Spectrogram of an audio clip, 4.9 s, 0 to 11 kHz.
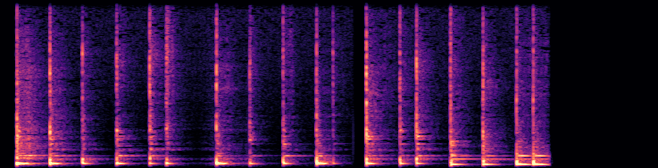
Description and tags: JV bongo loops for ya 1!
Recorded with various dynamic mic (mostly 421 and sm58 with no head basket)
congatronics, loops, tribal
